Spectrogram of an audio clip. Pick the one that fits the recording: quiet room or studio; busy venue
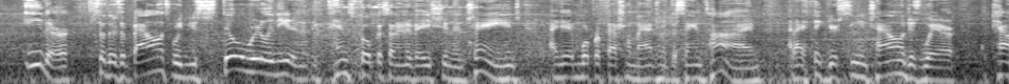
busy venue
